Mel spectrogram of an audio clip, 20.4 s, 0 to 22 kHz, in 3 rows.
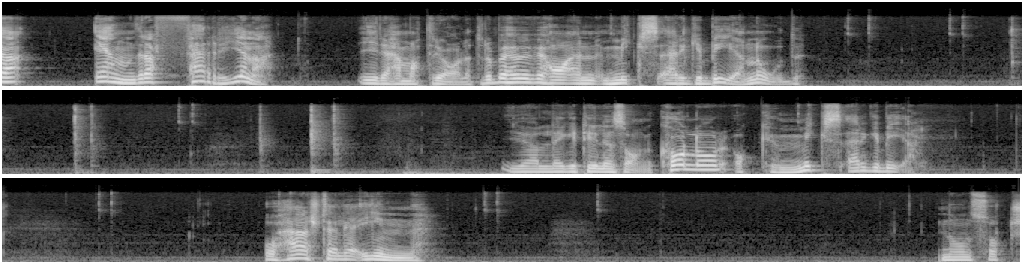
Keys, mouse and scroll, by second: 3.2 click, 4.8 shift+click, 5.5 shift+double click, 6.4 g, 7.1 click, 8.0 shift+a, 11.3 click, 13.4 click, 14.6 click, 16.0 click, 16.7 click.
